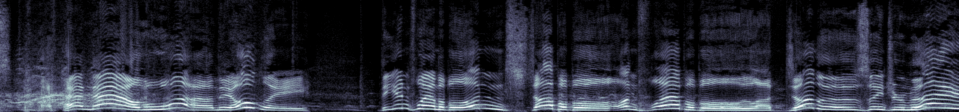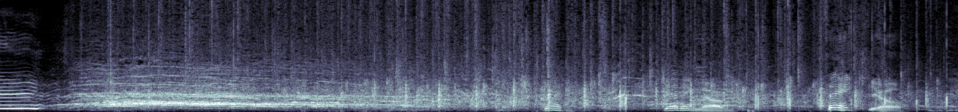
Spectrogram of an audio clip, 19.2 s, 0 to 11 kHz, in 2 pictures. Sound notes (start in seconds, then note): 7.7 much audience approval and applause as Adamus “arrives” on stage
